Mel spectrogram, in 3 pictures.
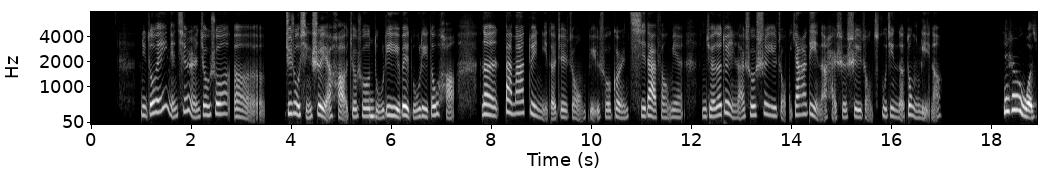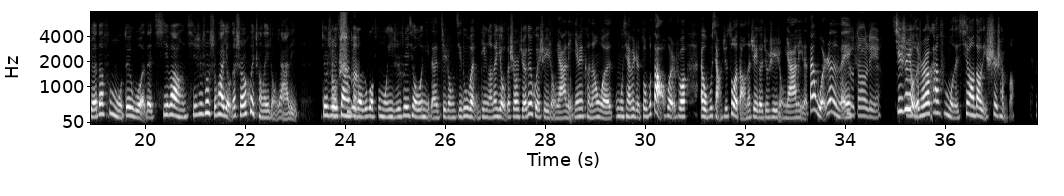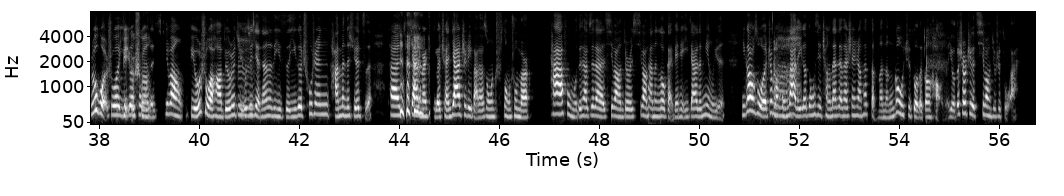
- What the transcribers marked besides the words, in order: other background noise; laugh
- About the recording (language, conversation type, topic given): Chinese, podcast, 爸妈对你最大的期望是什么?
